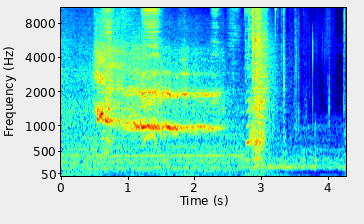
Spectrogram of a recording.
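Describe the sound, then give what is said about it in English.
A car going too fast skids out of control with a loud, drawn-out tire squeal lasting about two seconds, ending in a sharp thud of impact and some rumbling noise afterward. “We're going too fast. I can't steer it.”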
